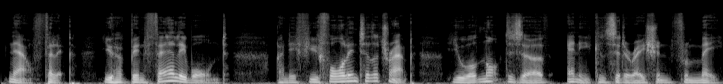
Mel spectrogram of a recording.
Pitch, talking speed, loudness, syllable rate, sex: 100 Hz, 180 wpm, -20 LUFS, 5.5 syllables/s, male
